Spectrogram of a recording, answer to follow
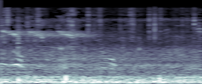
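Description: Outdoor park ambience: a few birds chirp briefly near the start over a steady low rumble, with a faint knocking rhythm of footsteps and distant voices.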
